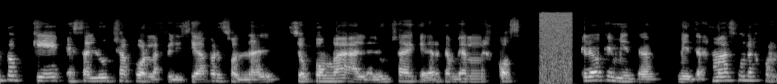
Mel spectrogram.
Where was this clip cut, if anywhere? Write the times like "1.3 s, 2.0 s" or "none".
5.6 s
